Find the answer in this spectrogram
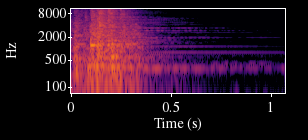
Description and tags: Crash of metal objects
chaotic, clatter, crash, objects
